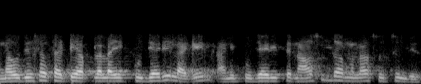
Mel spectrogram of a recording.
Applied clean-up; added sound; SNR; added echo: none; none; none; none.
